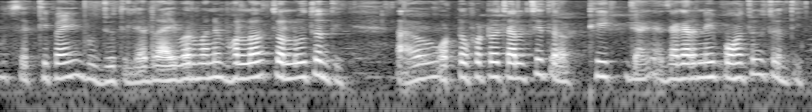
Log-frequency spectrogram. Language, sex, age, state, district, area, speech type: Odia, female, 60+, Odisha, Cuttack, urban, spontaneous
